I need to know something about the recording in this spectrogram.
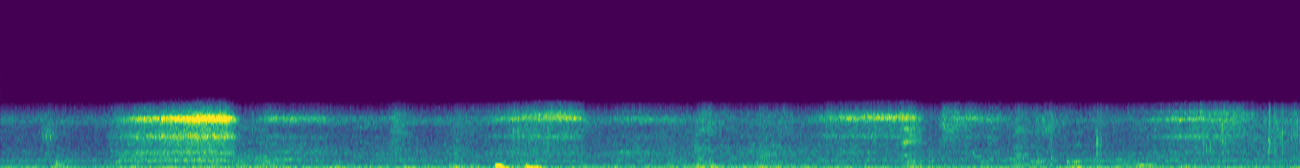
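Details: Continuous rough, fluttering upper-airway snoring with snorts during sleep over steady background noise.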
